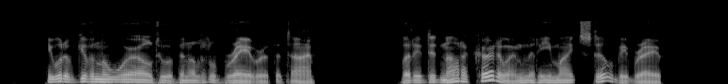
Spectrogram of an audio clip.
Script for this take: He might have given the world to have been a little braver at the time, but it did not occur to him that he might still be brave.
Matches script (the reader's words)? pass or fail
fail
